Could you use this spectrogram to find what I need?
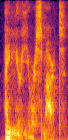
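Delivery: slow, unvoiced whisper. Mysterious man closes the deal.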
